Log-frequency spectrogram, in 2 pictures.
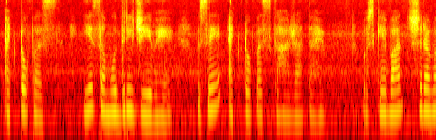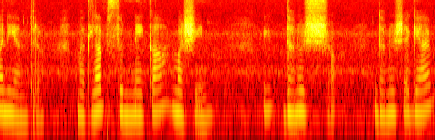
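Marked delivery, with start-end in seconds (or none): none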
